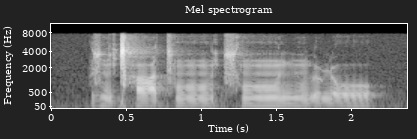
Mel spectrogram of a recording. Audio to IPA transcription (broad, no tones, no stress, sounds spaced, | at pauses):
z ũ ǀʰ ɑː tʰ õː t͡sʰ õː n ũ l u ɳ o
